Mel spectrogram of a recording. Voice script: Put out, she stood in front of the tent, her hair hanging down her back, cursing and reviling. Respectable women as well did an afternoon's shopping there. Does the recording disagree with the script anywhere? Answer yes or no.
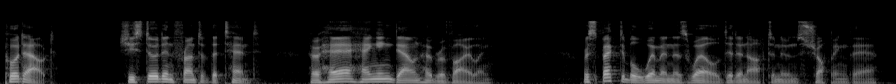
yes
